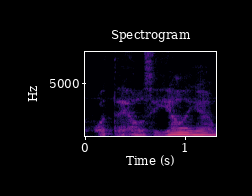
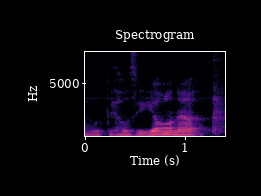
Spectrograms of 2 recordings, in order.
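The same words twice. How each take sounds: First: Fast, unvoiced, frightened whisper. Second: Said in the usual way. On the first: Boy near a stalking lion whispers, fast and scared. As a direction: hush it fast, as if the lion might hear.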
